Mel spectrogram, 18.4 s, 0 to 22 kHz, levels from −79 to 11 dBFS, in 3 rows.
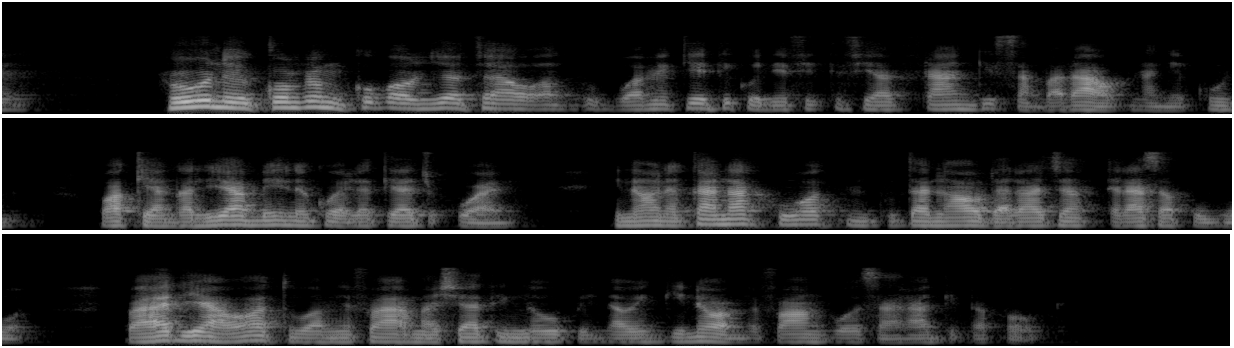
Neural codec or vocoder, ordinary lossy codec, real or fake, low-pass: codec, 16 kHz, about 1 kbps, DyCAST, with the encoder's durations; MP3, 48 kbps; fake; 7.2 kHz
